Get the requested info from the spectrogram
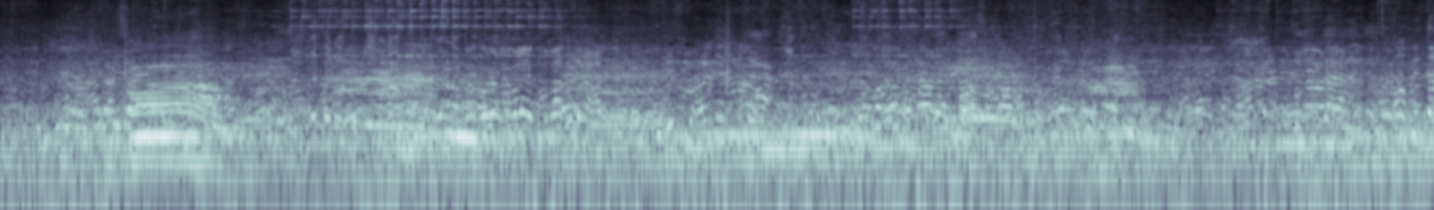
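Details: Cattle at the Raniganj livestock market in Dinajpur, cows and calves for sale: repeated low moos over loud crowd noise, with men haggling over prices close by.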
